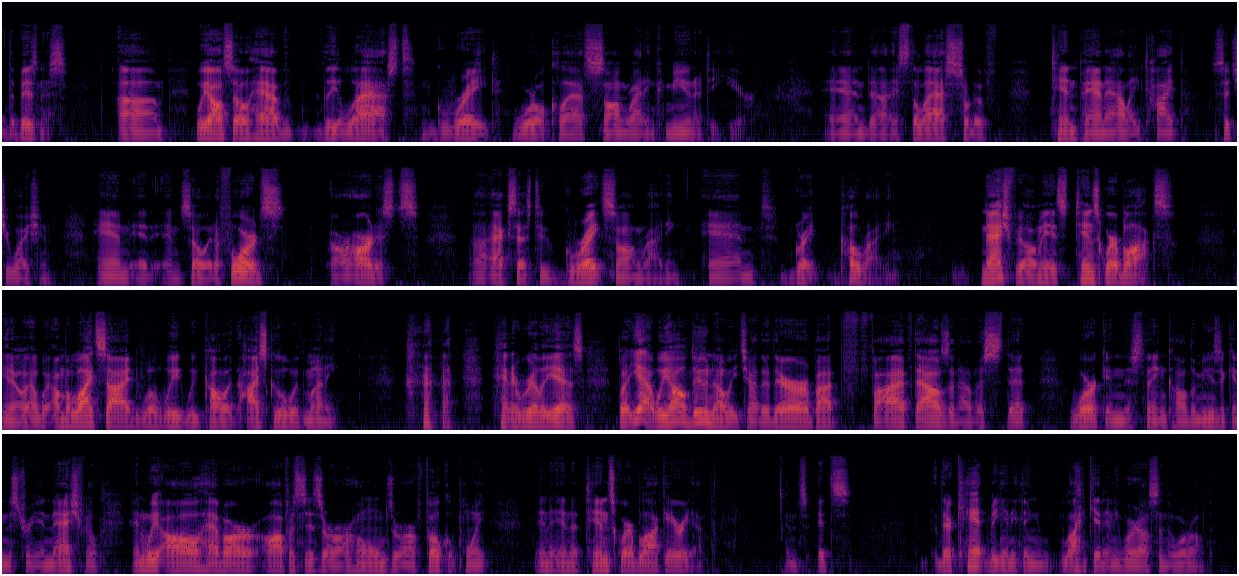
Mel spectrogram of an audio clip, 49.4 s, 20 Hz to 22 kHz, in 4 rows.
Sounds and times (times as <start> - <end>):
Speech: 0.0 - 7.6, 8.2 - 24.1, 24.7 - 28.1, 29.6 - 44.2, 44.8 - 45.6, 46.3 - 49.2.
